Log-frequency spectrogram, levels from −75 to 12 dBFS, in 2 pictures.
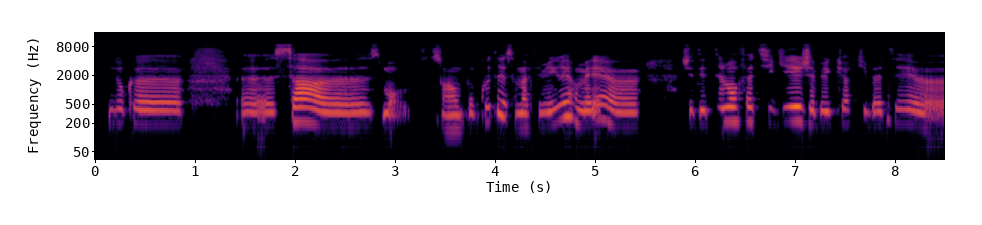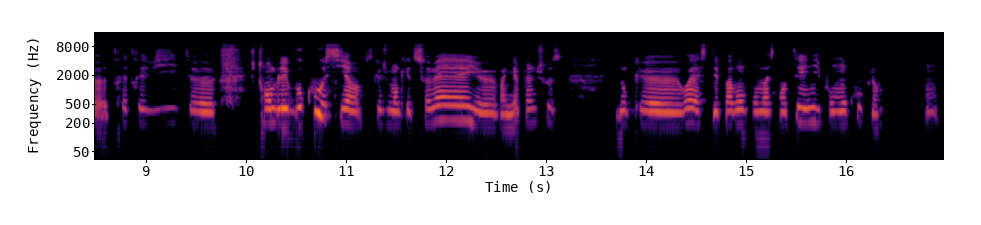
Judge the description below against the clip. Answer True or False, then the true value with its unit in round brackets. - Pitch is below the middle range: False (205 Hz)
